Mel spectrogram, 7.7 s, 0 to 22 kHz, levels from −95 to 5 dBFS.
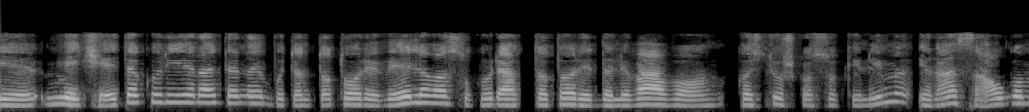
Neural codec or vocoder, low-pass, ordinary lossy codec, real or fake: none; 7.2 kHz; AAC, 32 kbps; real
